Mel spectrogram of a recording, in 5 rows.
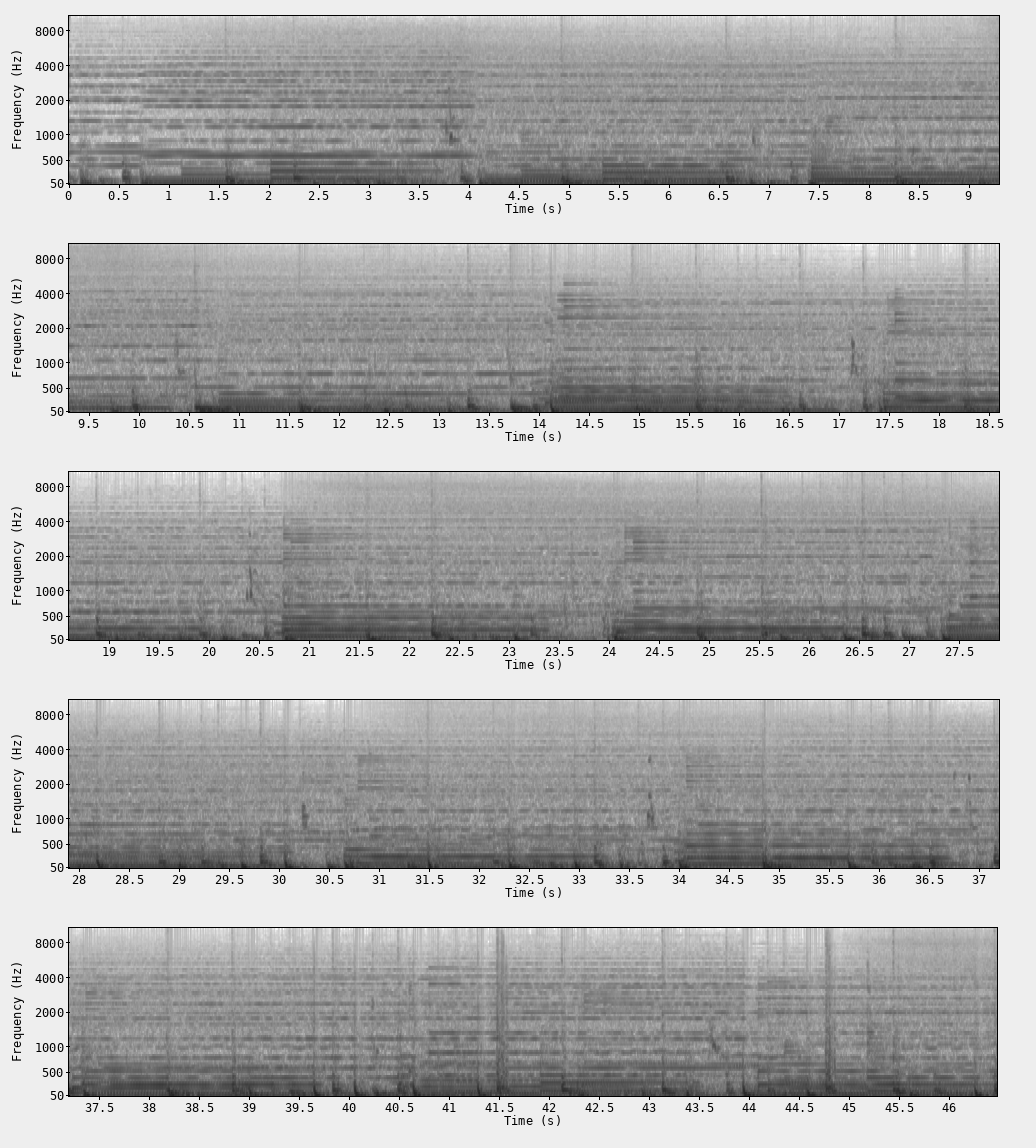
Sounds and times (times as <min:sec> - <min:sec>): Music: 0:00.0 - 0:46.4.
